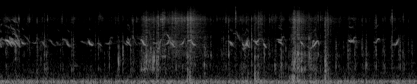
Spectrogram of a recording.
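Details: Murgi hens and coloured chickens chirp continuously, with thin, high peeps repeated in quick succession and a few louder broadband bursts, all over an ongoing deep hum.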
